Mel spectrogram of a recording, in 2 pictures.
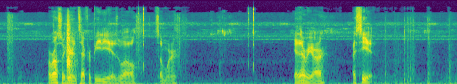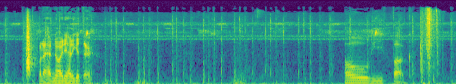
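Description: A young man talks casually into a close microphone, in short bursts.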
